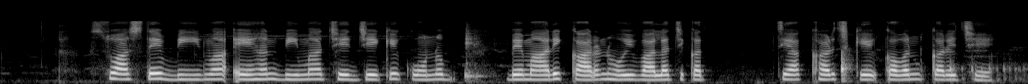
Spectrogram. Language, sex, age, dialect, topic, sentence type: Maithili, female, 36-40, Eastern / Thethi, banking, statement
